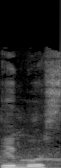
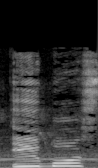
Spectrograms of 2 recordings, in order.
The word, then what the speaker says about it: Igbo: Who are really the Igbos? Igbos are people who lives in eastern part of Nigeria.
